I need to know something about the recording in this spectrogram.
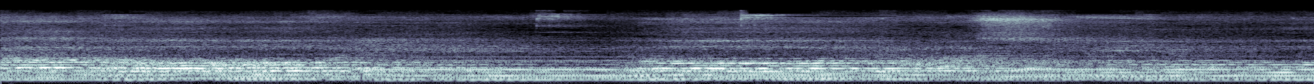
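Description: Slow sacred chant sung in long held notes over steady sustained chords.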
